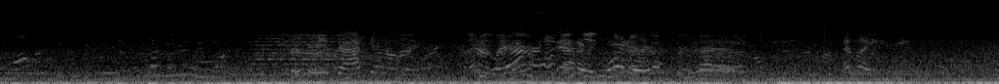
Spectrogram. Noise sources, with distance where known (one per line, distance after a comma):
car horn
person or small group talking, near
